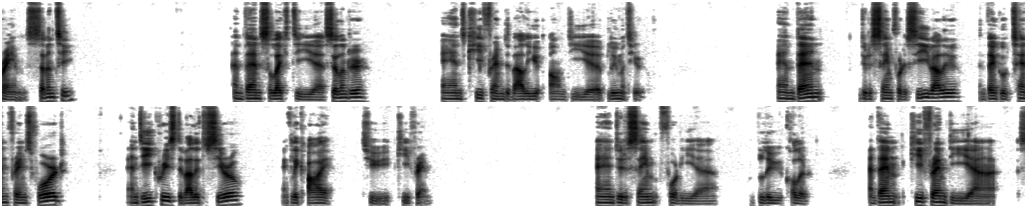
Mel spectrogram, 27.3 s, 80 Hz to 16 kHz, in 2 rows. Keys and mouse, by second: 4.1-6.1 right drag, 5.5-7.3 drag, 7.6 i, 9.7 right click, 10.0 click, 10.4 i, 11.6-12.6 drag, 14.0 shift+z, 17.8 i, 19.0 click, 20.1-21.1 drag, 21.3 i, 23.4 shift+z, 25.2 i, 25.9-27.1 drag.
